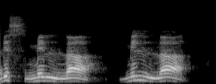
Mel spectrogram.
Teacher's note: हम बारीक पढ़ेंगे क्योंकि अल्लाह के नाम से पहले मीम पे जेर है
